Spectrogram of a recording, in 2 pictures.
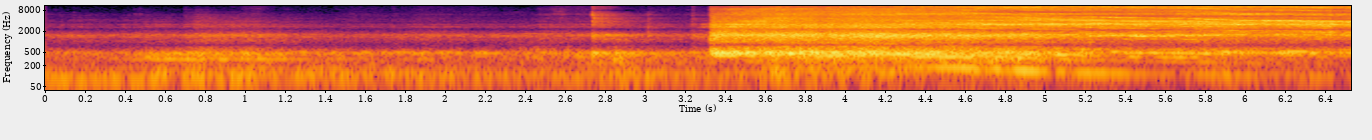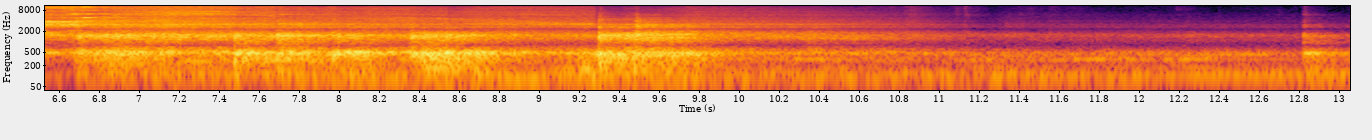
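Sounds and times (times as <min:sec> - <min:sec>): power tool running on wood: 0:03.3 - 0:10.9.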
